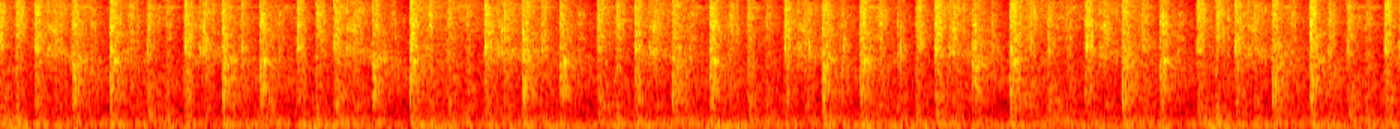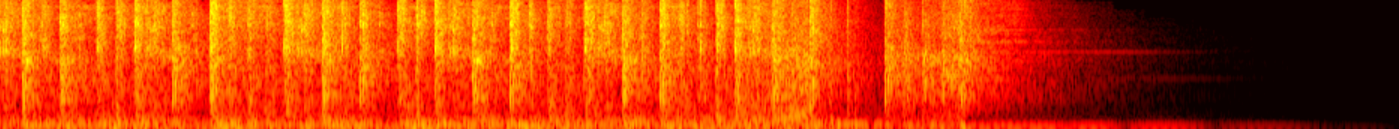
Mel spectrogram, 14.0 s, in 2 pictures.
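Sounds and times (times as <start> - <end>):
percussion drums: 0.0 - 12.7.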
